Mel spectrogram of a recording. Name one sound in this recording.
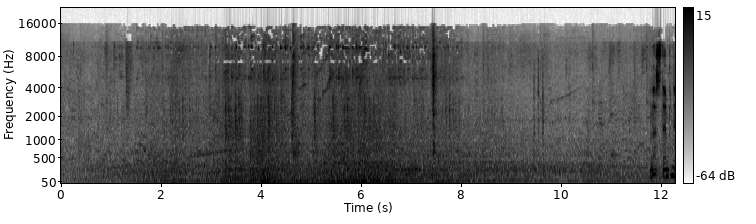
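A bus engine revs up loudly as the bus pulls away.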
